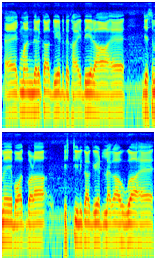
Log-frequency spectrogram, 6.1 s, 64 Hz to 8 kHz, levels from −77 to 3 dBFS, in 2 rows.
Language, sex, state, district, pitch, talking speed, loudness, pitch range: Hindi, male, Uttar Pradesh, Lalitpur, 120 Hz, 175 wpm, -15 LUFS, 115-125 Hz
